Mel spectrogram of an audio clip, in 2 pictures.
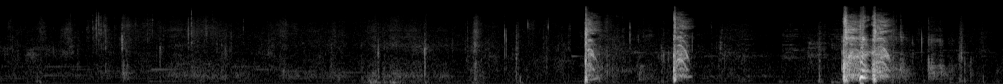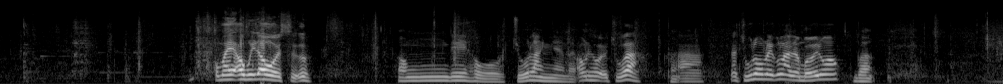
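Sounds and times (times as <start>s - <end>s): person coughing: 5.8s - 7.0s, 8.4s - 9.5s.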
